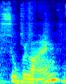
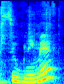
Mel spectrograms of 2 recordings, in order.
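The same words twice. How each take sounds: First: It is said with an English pronunciation. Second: It is said with a Spanish pronunciation.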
